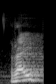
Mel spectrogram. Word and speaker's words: write: এখন দেখেন রাইট শব্দটার বানান কিন্তু এই পর্যন্তই হয়ে গেছে, RITE, রাইট। তাহলে ডব্লিউ কোথায় গেল? ডব্লিউ আছে কিন্তু ডব্লিউর উচ্চারণ হয়নি। ওকে, তাহলে এই শব্দটির বানান হচ্ছে WRITE, কিন্তু উচ্চারণ হচ্ছে কি?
